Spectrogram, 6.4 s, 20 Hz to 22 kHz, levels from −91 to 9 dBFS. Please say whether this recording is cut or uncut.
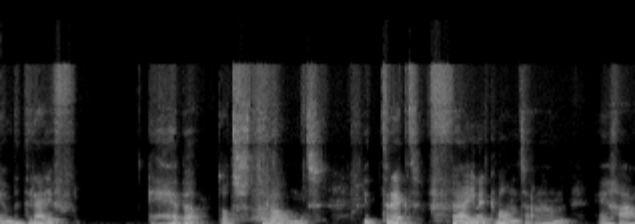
uncut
